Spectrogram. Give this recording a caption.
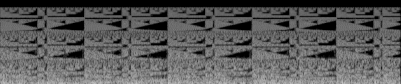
Sequences loops and melodic elements made with image synth.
